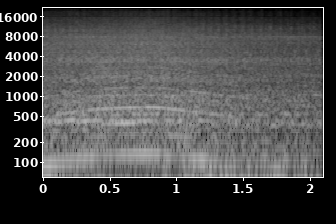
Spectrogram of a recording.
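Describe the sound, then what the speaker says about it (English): A TVR 2500M engine revs under a couple of throttle blips, a steady close, loud mid-pitched drone that rises and eases with no talking. "let me give it a couple throttles"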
